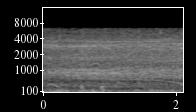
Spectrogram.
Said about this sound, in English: So here's Vrabel amidst a standing ovation from the crowd.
